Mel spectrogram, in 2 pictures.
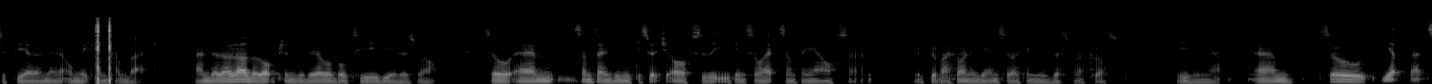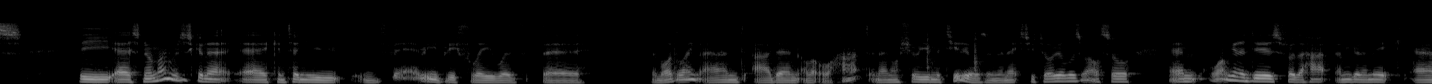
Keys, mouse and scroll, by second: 0.9 click, 1.4 click, 2.5 click, 6.3 click, 7.3 click, 9.2 click, 10.3 click, 12.2 middle click, 13.8 click, 15.0 middle click, 17.3 middle click, 18.4 click, 20.0 click, 20.8 click, 21.7-22.1 scroll down 2, 22.1 middle click, 24.7 click, 25.7 click.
